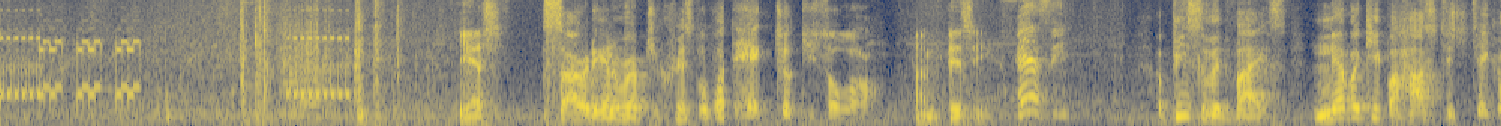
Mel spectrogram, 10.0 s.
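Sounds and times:
electronic telephone ringing in warbling bursts of paired tones: 0:00.0 - 0:01.0, 0:01.9 - 0:02.5
speech: 0:03.1 - 0:07.2, 0:07.8 - 0:09.9.

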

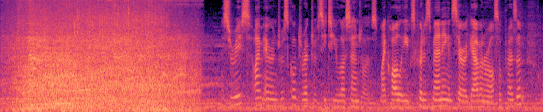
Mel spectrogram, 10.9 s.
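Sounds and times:
car speeding away: 0:00.0 - 0:04.1
speech: 0:04.5 - 0:10.8.

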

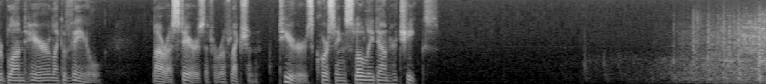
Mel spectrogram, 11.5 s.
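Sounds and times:
speech: 0:00.0 - 0:01.6, 0:02.3 - 0:06.6
train pulling into a daytime station: 0:09.2 - 0:11.4
train wheels clacking: 0:09.8 - 0:11.4.

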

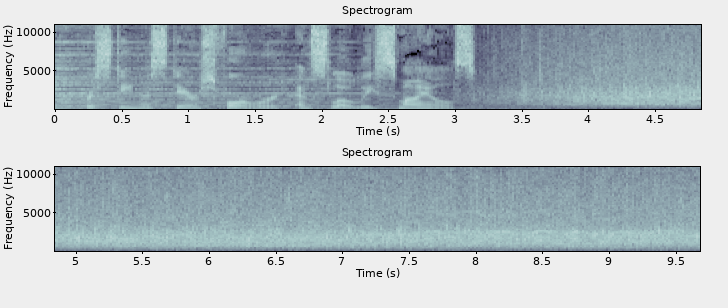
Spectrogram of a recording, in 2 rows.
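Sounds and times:
speech: 0:00.2 - 0:03.4
one person clapping hands: 0:03.5 - 0:09.6.

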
